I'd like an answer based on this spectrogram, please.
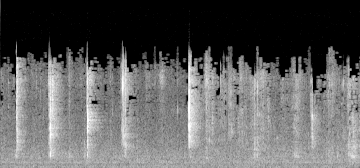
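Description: Eating sounds of people chewing fried cutlets: irregular short, wet mouth clicks and smacks, about two a second.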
